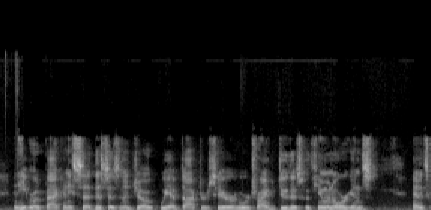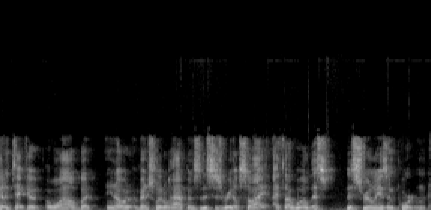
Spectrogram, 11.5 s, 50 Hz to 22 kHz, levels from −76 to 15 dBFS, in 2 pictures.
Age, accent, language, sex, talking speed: 50-69, American, English, male, 270 wpm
